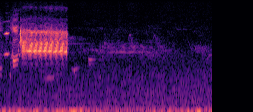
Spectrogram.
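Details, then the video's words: A red-winged blackbird (Agelaius phoeniceus) of North America gives one loud, harsh, buzzy burst lasting about half a second, then a few faint, thin, high notes trail off. "紅翅黑鸝/Red-winged blackbird"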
